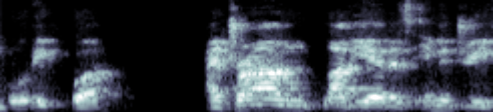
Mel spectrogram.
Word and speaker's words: Borícua: By invoking the title Ameri can and placing the accent on the I in Boricua, I draw on Laviera's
